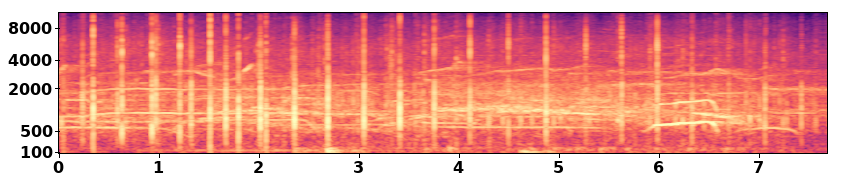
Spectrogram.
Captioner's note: cheering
